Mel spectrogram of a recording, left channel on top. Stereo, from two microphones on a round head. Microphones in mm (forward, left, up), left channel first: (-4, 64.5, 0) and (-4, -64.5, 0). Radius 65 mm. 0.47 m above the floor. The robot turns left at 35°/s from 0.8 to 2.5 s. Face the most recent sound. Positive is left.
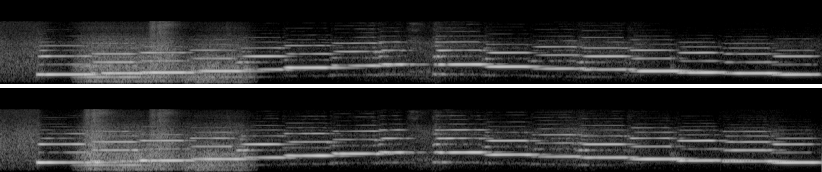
turn(degrees=-60)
